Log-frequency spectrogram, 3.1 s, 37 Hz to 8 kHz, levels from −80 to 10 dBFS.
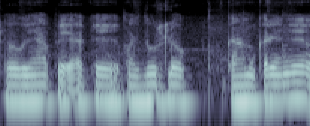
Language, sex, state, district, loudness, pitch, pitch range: Hindi, male, Bihar, Samastipur, -16 LUFS, 110 Hz, 105-110 Hz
